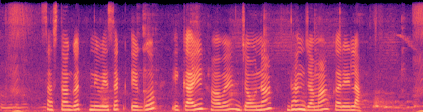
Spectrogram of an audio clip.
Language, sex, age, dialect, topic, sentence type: Bhojpuri, female, 25-30, Southern / Standard, banking, statement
